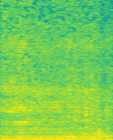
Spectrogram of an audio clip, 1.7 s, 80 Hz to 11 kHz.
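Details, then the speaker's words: Hero Splendor motorcycle, second gear under heavier throttle: engine hums low and steady with an uneven rattling "kat-kat" pulse and jerking as the gear slips out; fine at 20 km/h, first, third and fourth gears OK, gearbox fault. "तो यहाँ पर ये इससे cutter cutter cutter की आवाज़ आ रही है। देखिए झटके मार रही है, देखिए देखिए"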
